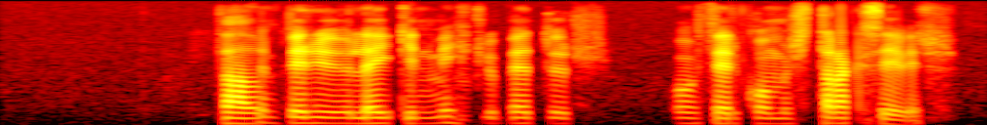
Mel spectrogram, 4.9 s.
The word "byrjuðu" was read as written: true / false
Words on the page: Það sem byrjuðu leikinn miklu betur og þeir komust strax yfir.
true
